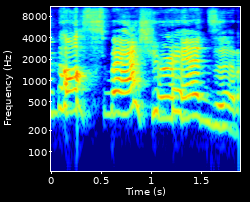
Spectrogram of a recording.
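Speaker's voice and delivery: high, slow mock threat; drawn-out imitation of her yelling at children. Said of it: "what she yelled at the children".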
